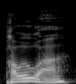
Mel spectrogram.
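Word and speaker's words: Po'uha: Pauha. – Pauha. – Pauha. There's a ha in there. Pauha. – Well, and here's the thing: you're supposed to pronounce every vowel, so it's P-O-U-H-A. So it's Pauha.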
